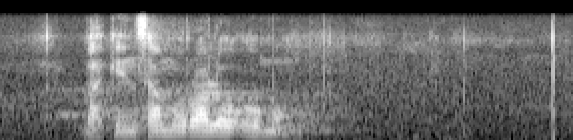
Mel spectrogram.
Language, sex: Southern Sotho, male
